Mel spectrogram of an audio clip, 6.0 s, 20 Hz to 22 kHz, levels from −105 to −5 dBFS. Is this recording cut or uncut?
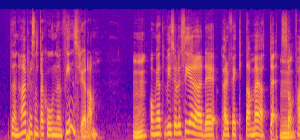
uncut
